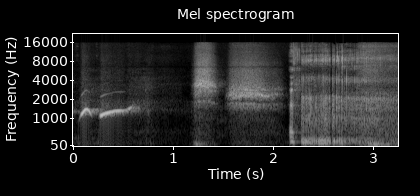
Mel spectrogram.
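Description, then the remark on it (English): A short, wavering whistle rises in pitch, then breaks into breathy, airy blowing sounds and a rough, noisy burst, like someone struggling to hold a whistled note. “Can you not whistle?”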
